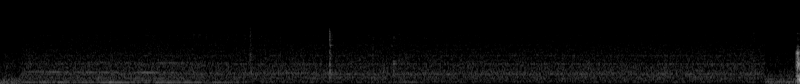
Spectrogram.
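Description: Quiet room tone: a low steady hiss with a faint hum in the first couple of seconds, and one faint click a little after three seconds in.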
